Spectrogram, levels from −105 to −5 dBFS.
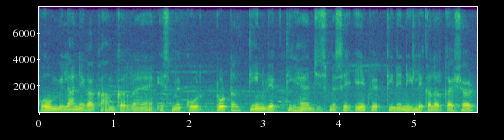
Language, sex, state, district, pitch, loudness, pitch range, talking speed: Hindi, male, Bihar, Lakhisarai, 120 Hz, -19 LUFS, 115-135 Hz, 235 wpm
